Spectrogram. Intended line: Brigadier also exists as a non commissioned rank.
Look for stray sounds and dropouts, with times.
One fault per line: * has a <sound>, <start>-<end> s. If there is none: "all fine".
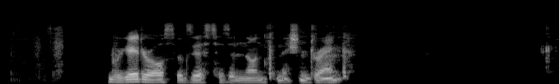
all fine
